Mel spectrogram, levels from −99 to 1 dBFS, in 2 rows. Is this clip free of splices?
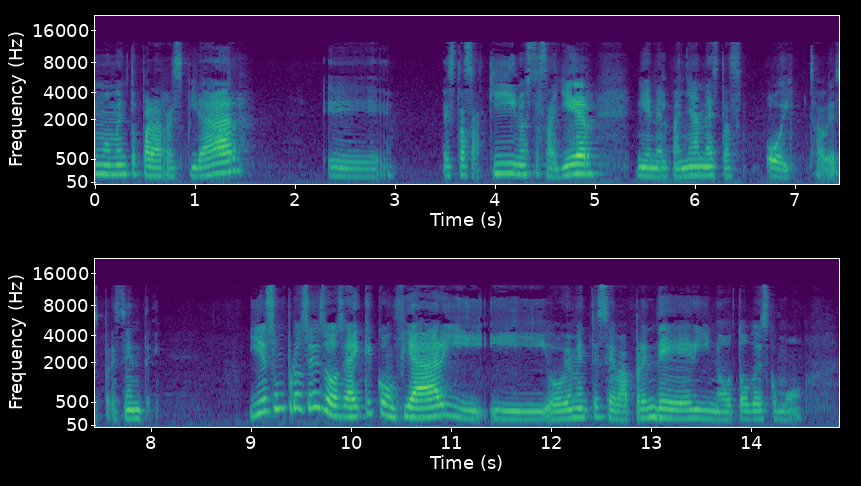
yes; 0 cuts

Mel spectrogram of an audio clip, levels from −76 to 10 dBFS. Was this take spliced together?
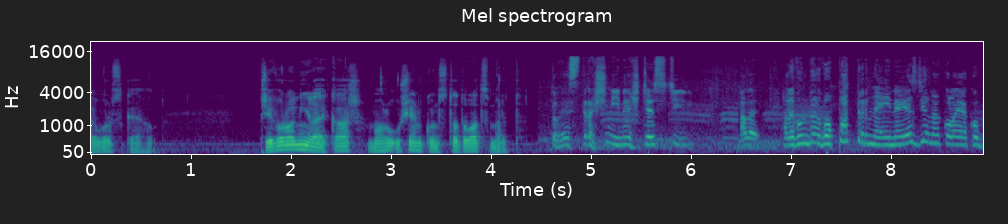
yes; 2 cuts; at 4.5 s, 6.5 s

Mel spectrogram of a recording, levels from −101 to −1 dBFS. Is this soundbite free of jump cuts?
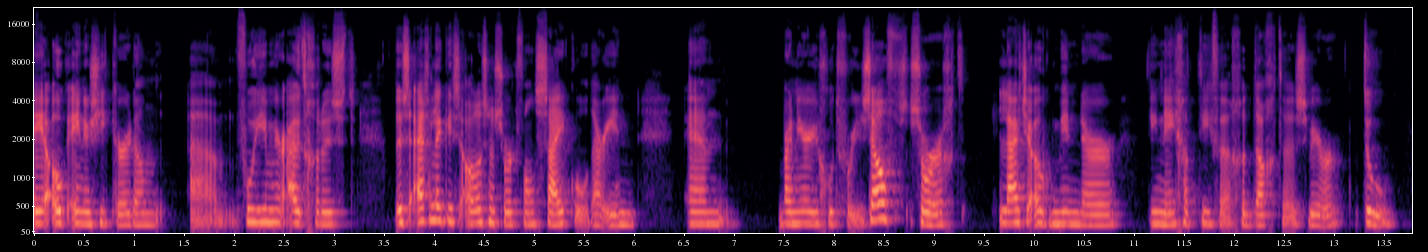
yes; 0 cuts

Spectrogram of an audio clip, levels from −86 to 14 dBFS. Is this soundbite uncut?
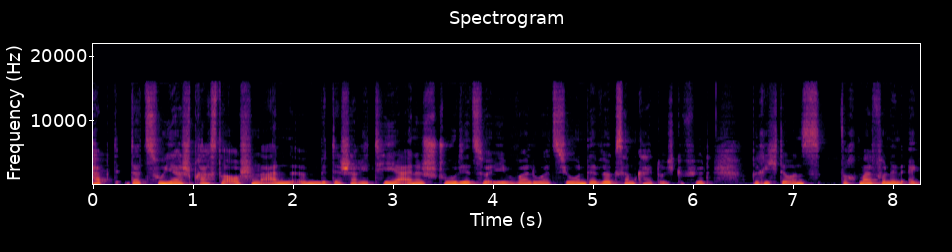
yes; 0 cuts

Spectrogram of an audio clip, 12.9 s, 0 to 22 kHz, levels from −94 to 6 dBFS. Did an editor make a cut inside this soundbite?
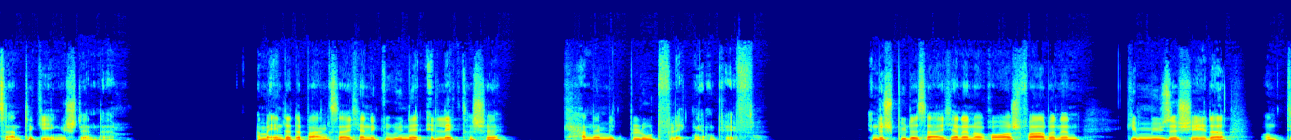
no; 0 cuts

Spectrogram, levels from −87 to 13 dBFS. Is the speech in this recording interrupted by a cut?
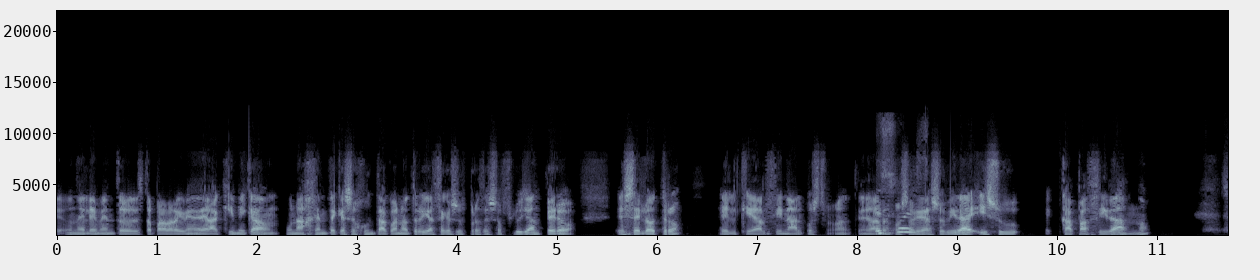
no; 0 cuts

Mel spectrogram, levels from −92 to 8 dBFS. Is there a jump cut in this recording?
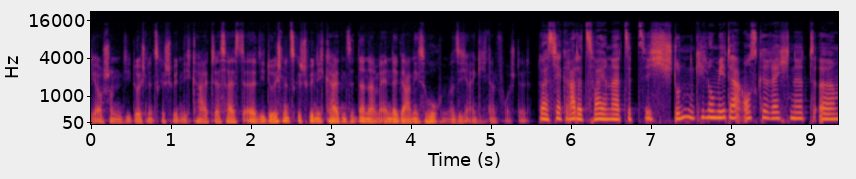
no; 0 cuts

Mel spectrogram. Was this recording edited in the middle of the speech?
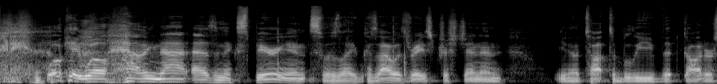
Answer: yes; 1 cut; at 3.6 s

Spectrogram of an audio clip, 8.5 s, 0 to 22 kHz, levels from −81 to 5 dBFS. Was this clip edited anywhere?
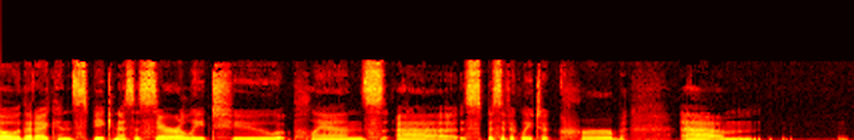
no; 0 cuts

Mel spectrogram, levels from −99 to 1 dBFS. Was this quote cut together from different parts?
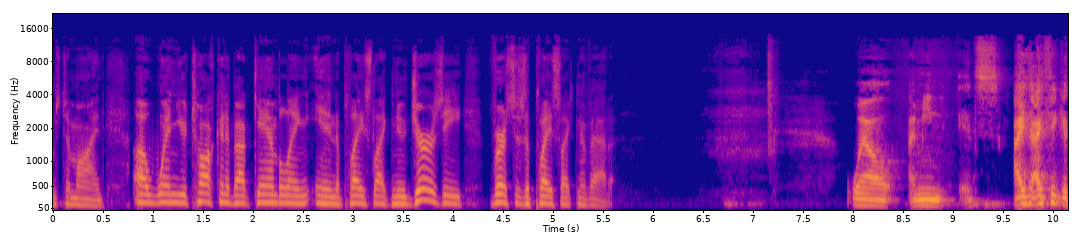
no; 0 cuts

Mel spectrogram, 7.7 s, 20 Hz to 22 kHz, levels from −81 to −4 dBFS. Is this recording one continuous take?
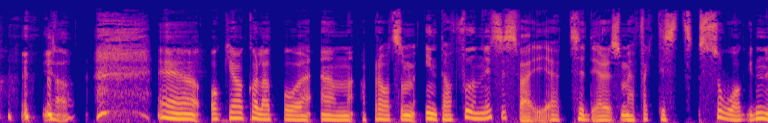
yes; 0 cuts

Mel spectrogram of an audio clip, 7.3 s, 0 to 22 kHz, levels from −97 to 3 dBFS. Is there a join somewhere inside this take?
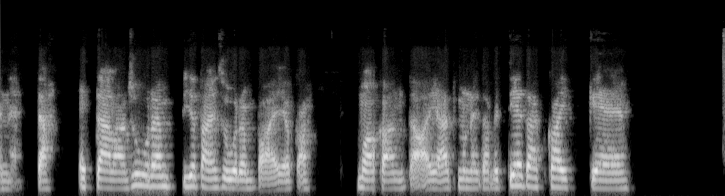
no; 0 cuts

